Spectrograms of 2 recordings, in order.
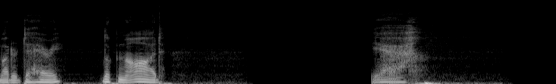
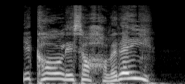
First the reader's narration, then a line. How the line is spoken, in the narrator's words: Seamus Finnegan roared at the common room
